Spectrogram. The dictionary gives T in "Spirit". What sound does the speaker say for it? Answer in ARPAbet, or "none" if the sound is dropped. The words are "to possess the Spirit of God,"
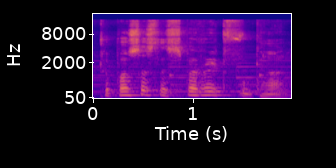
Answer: T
